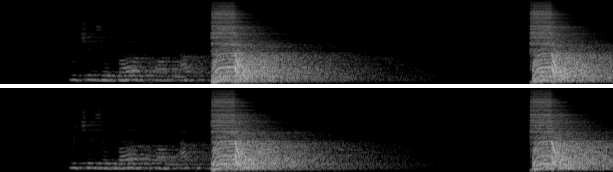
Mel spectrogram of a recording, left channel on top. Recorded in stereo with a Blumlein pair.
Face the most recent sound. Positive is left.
turn(degrees=5)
